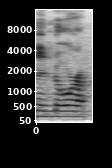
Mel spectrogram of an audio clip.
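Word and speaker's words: Honora: It's spelled H O N O R A, but the H is in uh is uh solid, but it is an Anora pearl sterling silver triple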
